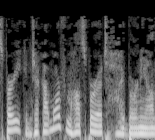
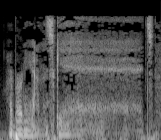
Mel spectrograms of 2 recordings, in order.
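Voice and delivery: dramatic whisper; 3 semitones lower, 7 dB quieter, slower than usual. Pretend. Slow dramatic whisper of title.

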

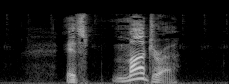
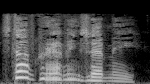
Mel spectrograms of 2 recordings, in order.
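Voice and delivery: loud, higher, slow mock protest; paranoid cat; 5 semitones higher, 8 dB louder than usual. Owner speaking for the hunched, grabbed cat, hammed-up protest. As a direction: voice a pet that wants to be left alone. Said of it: "she's all hunched over and paranoid now".

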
